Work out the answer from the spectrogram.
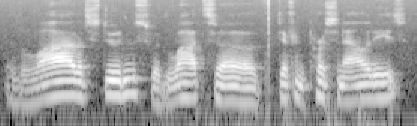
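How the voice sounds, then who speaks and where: A man reading a children's novel aloud in an expressive storytelling style. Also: fairly low pitch, normal speed, a little hiss or hum. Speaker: audiobook reader.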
